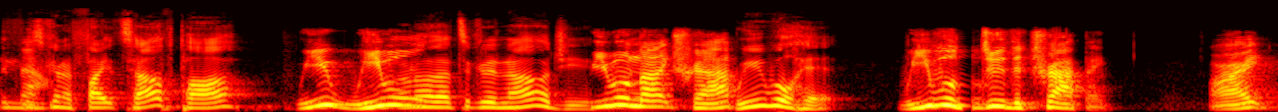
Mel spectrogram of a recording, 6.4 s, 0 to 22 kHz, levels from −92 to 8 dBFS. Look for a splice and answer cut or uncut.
cut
